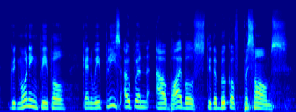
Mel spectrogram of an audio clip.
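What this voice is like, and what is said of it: Put-on Afrikaans accent. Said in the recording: “I just love an Afrikaans accent.”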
